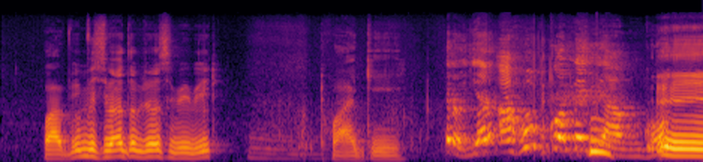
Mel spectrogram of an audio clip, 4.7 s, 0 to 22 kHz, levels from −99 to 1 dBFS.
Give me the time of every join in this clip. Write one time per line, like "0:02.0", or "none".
0:03.0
